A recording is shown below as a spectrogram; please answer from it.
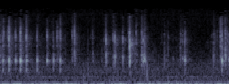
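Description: Rapid, uneven typing on a computer keyboard as titles are entered, a steady stream of close, crisp key clicks with short pauses.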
